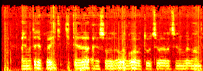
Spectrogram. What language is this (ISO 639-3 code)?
kin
